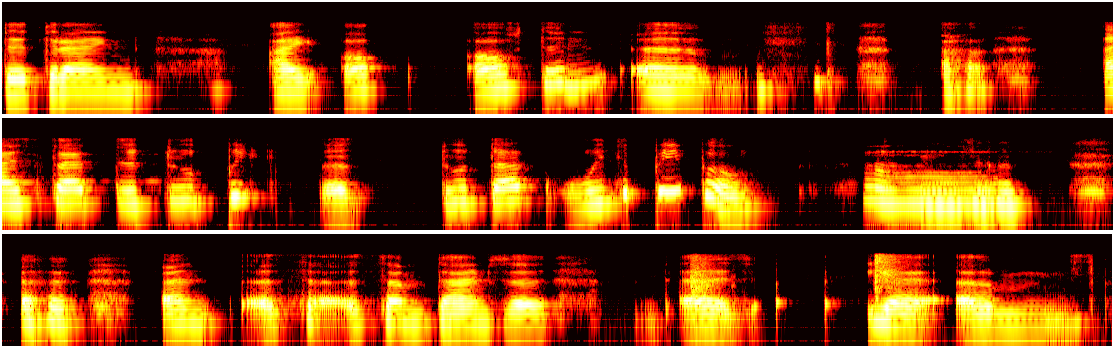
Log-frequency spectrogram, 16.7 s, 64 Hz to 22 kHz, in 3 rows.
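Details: Adult woman with aphasia since a stroke in December 2016; she could not speak at all at first, was initially misdiagnosed with dementia, and spoke five languages before the stroke; real patient speech; aphasia.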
